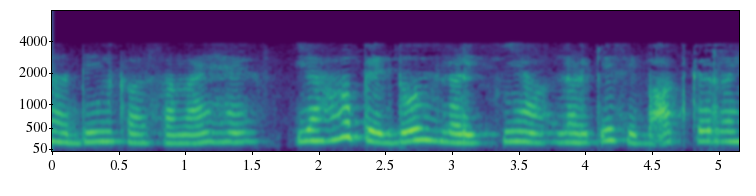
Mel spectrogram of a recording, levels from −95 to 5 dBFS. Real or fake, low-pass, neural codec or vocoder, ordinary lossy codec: fake; 7.2 kHz; codec, 16 kHz, 8 kbps, FreqCodec, smaller model; AAC, 16 kbps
